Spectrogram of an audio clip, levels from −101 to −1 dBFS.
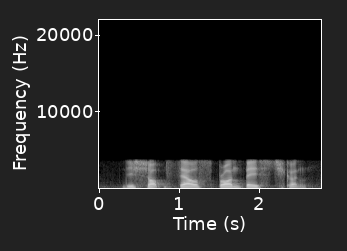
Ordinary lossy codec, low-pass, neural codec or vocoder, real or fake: none; 3.6 kHz; none; real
